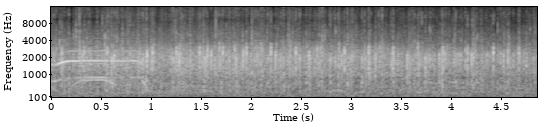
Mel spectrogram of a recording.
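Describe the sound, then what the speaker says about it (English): Audience applause during a climate-action conference session, full steady clapping from a crowd with a brief tonal sound at the start, continuing strongly to the end. "Can we have another round of applause?"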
